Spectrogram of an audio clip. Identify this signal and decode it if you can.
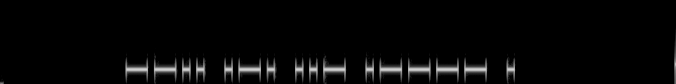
Morse code, heard as a keyed tone, about 17 wpm, 700 Hz. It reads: ZRU1E
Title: Code Groups - 5 Letter:Numbers - 17wpm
